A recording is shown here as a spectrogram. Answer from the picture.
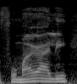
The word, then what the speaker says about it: Fumagalli: Eh, y, y, bueno, nos estamos comunicando nosotros con el oficial inspector Ignacio Fumagali. Ignacio, buen día, te pronuncié bien el apellido, ¿cómo te va? – Hola, buen día, ¿cómo estás? Sí, sí, perfecto.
